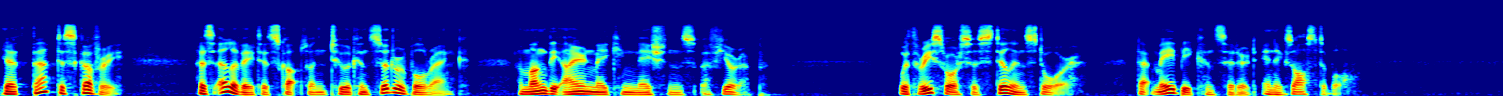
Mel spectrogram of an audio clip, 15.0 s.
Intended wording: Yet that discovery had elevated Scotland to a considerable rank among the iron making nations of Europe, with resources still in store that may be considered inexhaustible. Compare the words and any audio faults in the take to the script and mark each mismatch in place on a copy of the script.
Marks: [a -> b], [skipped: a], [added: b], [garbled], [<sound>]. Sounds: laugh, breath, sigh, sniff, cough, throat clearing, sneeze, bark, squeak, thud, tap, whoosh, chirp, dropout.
Yet that discovery [had -> has] elevated Scotland to a considerable rank among the iron making nations of Europe, with resources still in store that may be considered inexhaustible.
